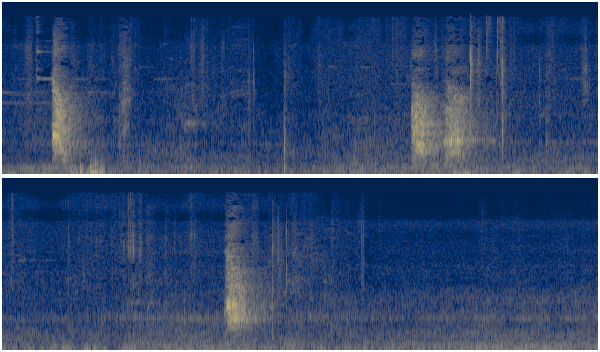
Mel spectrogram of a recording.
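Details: French Bulldog at play in a game of hide-and-seek, three isolated barks spaced roughly four seconds apart, some doubled, over a quiet room with a low hum.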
